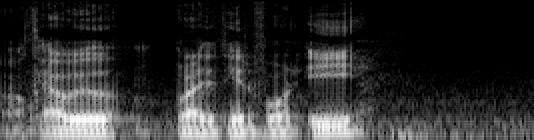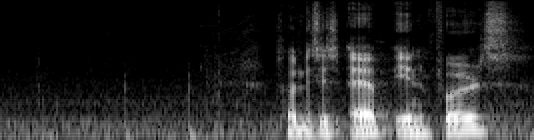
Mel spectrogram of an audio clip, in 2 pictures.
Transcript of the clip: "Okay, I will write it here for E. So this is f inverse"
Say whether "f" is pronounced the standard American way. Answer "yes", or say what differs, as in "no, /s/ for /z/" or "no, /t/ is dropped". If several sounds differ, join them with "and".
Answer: no, /p/ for /f/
